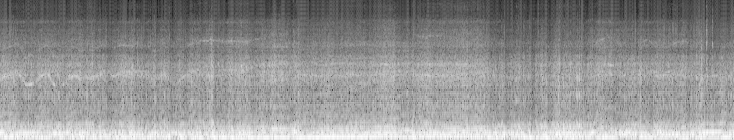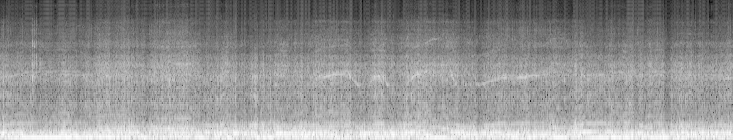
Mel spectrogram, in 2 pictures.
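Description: Toyota Corolla GT rally car's four-cylinder engine heard from inside the cabin, revving up and dropping back again and again as it runs through the gears at full pace. Tyre and road noise from the snowy surface underneath.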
